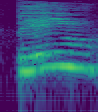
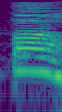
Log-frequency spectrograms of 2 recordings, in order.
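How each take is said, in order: First: It is read like English 'pain' with final n. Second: It is a short nasal vowel without final n. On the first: The speaker calls it wrong. "লেখা তো একরকম" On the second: The speaker calls it right. "উচ্চারণ তো আরেক রকম"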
